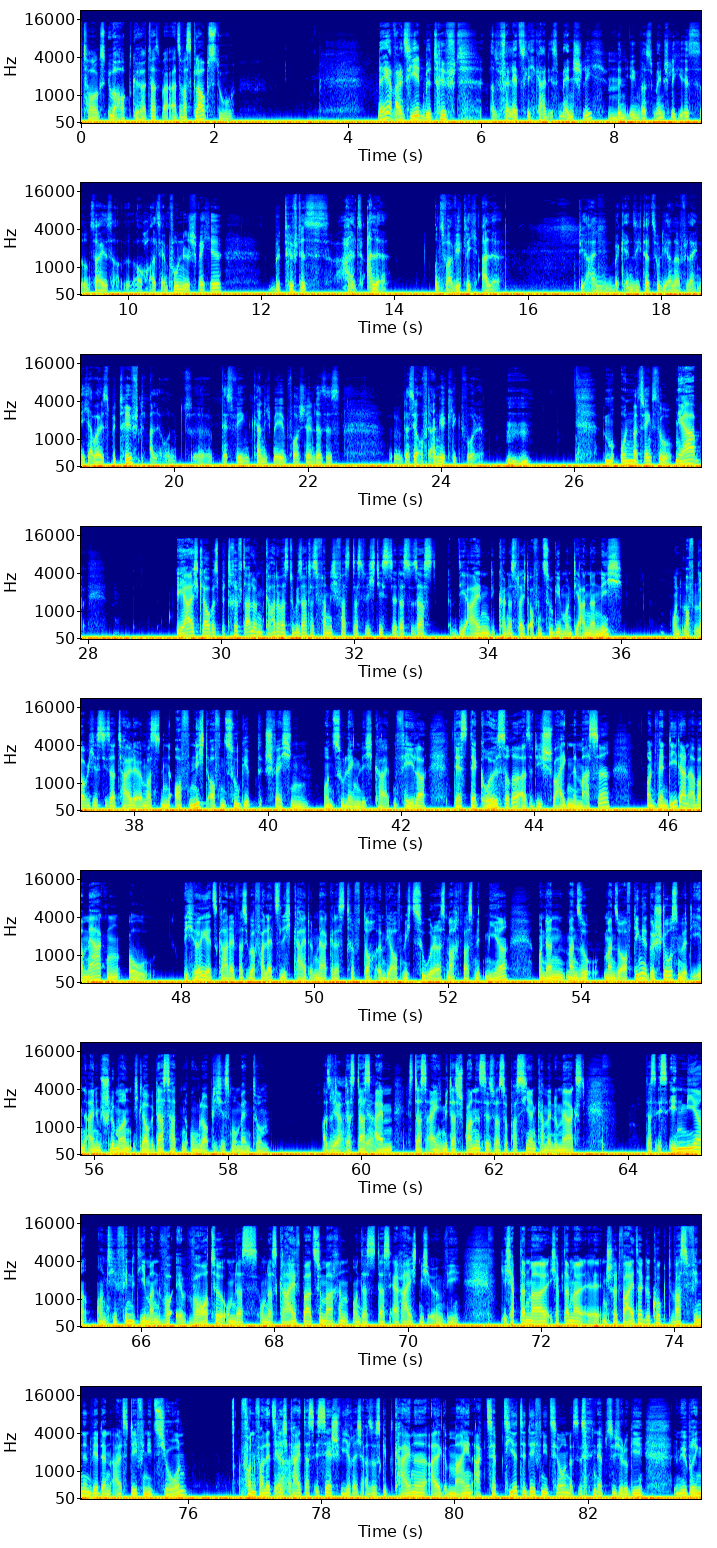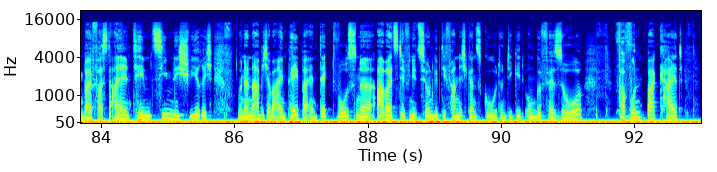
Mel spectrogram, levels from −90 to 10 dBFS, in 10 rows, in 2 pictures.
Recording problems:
low rumble; faint; throughout; 20 dB below the speech

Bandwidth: 14.5 kHz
